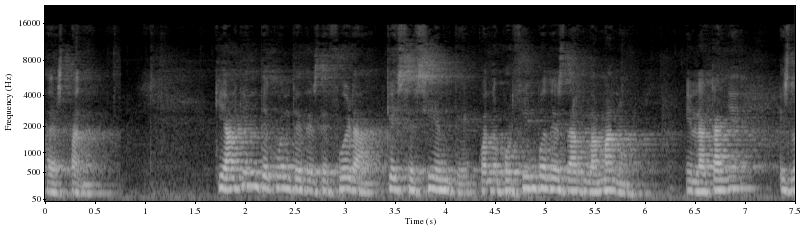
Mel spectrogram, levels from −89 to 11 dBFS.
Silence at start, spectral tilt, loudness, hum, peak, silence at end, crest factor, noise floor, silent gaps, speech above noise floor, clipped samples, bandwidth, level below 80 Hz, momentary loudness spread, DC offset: 0 s; -6.5 dB/octave; -21 LUFS; none; -6 dBFS; 0 s; 16 dB; -46 dBFS; none; 26 dB; under 0.1%; 15.5 kHz; -50 dBFS; 11 LU; under 0.1%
